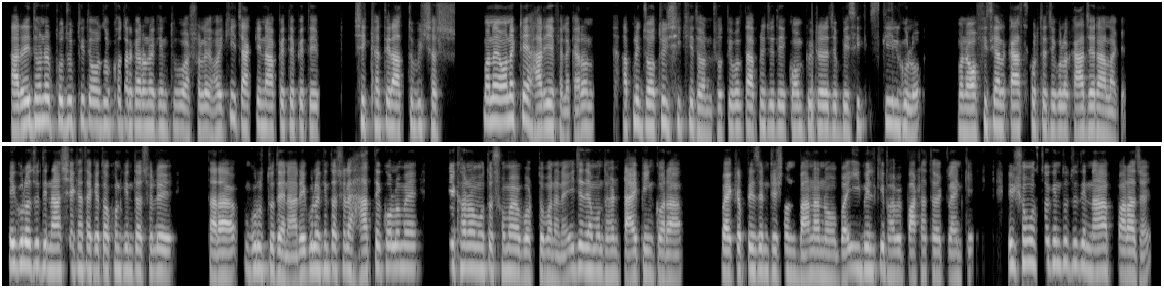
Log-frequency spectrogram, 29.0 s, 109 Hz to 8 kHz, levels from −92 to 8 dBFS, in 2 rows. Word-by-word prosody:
আর 165 - +6
এই 195 - +6
ধরনের 210 -1 +4
প্রযুক্তিতে 195 0 0
অদক্ষতার 185 0 -2
কারণে 175 0 +2
কিন্তু 170 0 -5 0.2
আসলে 165 +2 -2
হয় 160 +1 0
কি - - -2
চাকরি 175 +2 +1
না 165 - +5
পেতে, 175 0 -1
পেতে, 170 -1 -1 0.6
শিক্ষার্থীর 185 -2 0
আত্মবিশ্বাস 170 -1 -4 0.6
মানে 205 +1 +5
অনেকটাই 220 -1 +4
হারিয়ে 170 +2 +4
ফেলে। 145 -2 -4
কারণ, 170 +3 0 0.5
আপনি 185 +4 0
যতই 175 +2 +3
শিক্ষিত 185 -2 -4
হন 150 -1 -3
সত্যি 160 +2 -4
বলতে 170 0 -1
আপনি 175 - -6
যদি 170 0 -1
কম্পিউটারের 165 0 +1
যে - - -2
বেসিক 160 +3 -3 0.2
স্কিল 190 -2 -1
গুলো, 155 -2 +1 0.5
মানে 160 -1 +2
অফিসিয়াল 180 +2 0
কাজ 170 0 +5
করতে 175 0 -3
যেগুলো 165 0 0
কাজে 165 +1 +3
না 150 - +4
লাগে। 135 - -7 0.6
এইগুলো 210 +1 +6
যদি 200 -1 +2
না - - +6
শেখা 185 -1 -1
থাকে 175 -1 +2
তখন 175 +2 0
কিন্তু 175 0 -2
আসলে 170 +1 0 0.6
তারা 155 +1 +6 0.3
গুরুত্ব 185 0 0
দেয় 160 -2 +4
না। 135 - 0
আর 140 - -2
এগুলা 185 +2 +2
কিন্তু 185 0 -1
আসলে 175 0 0
হাতে-কলমে, 190 +3 +1 0.4
শেখানোর 190 -1 +1
মত 180 - -3
সময়ও 175 -1 +2
বর্তমানে 155 -2 -2
নাই। 140 - -4
এই - - -3
যে 190 - +4
যেমন 170 -1 0
ধরেন 160 0 -2
টাইপিং 160 +2 +1
করা 150 -1 +1 0.6
বা 165 - +4
একটা 170 +1 0
প্রেজেন্টেশন 170 -2 -1
বানানো 150 0 +1
বা 155 - +2
ইমেইল 180 -1 0
কিভাবে 160 -3 -1
পাঠাতে 160 +1 -2
হয় 155 - -2
ক্লায়েন্টকে। 150 +1 -5 0.5
এই 205 - +2
সমস্ত 220 -1 0
কিন্তু 215 0 -1
যদি 205 -1 -1
না 170 - +4 0.2
পারা 160 -1 +3
যায় 140 +4 -6
170 Hz, 180 wpm, -23 LUFS, 160-185 Hz, 0.6 s, আর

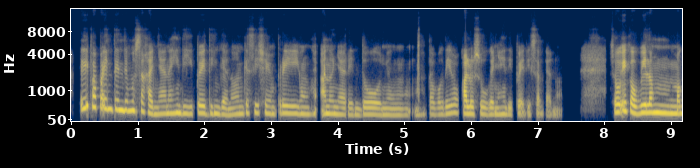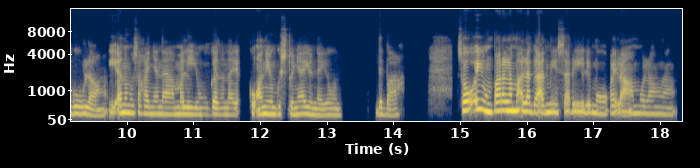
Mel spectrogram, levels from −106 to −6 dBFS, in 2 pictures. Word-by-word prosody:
Ipapaintindi 330 -6 +3
mo 275 - +2
sa 265 -1 -1
kanya 195 -5 -2
na 200 - -3
hindi 200 -3 -2
puwedeng 200 -2 -1
gano'n. 185 +1 -6
Kasi 220 0 -6
siyempre 205 0 -4
'yong 185 -1 -7
ano 195 0 -1
niya 180 -2 -5
rin 165 -2 -10
do'n, 175 -2 -3
'yong, 165 0 -8 0.4
tawag 175 -1 -10
dito, 205 +4 -4
kalusugan 190 -3 0
niya 180 +1 -5
hindi 175 - -7
puwede - - -9
sa - - -10
gano'n. - - -15 0.8
So 230 -2 +4
ikaw 235 -6 +5
bilang 225 +2 +5 0.3
magulang 190 -6 -2
i-ano 225 +1 +2
mo 215 - -1
sa 215 - -5
kanya 190 -2 -4
na 185 -1 -3
mali 185 0 -1
'yong 175 0 -11
gano'n 175 0 -3
na 175 -1 -6
e, - - -6
kung - - -3
ano 195 - +2
'yong 185 -1 -2
gusto 185 -1 -4
niya 190 +2 -3
'yon 185 -3 -3
na 160 - -6
'yon, 160 0 -8 0.5
'di 180 - -2
ba? 160 -2 -8 0.9
So 280 +1 +6
ayun 280 -6 +6
para 275 +2 +7
lang 270 0 +9
maalagaan 230 -4 +3
mo 235 - 0
yung 225 - -5
sarili 245 -2 -2
mo 190 -3 -5
kailangan 205 0 -2
mo 205 -1 -6
lang 190 0 -8
ng 175 -1 -12
195 Hz, 200 wpm, -21 LUFS, 180-225 Hz, 0.9 s, lang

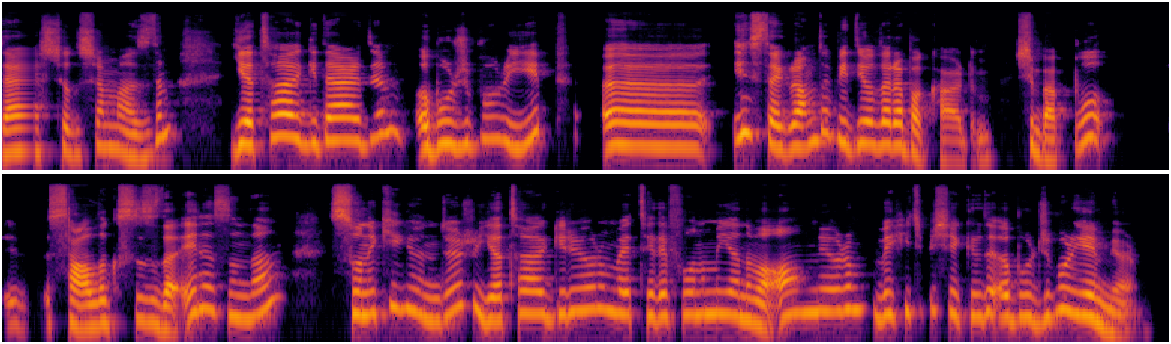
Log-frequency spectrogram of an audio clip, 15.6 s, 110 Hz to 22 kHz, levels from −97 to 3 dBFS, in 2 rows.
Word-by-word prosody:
ders 205 +1 0
çalışamazdım, 210 - -4 0.4
yatağa 280 +6 +6
giderdim. 290 +5 +2
Abur 250 +4 +2
cubur 280 +5 -5
yiyip, 295 +10 -3 0.3
ııı, 230 -2 +4
Instagram'da 285 -2 +2
videolara 250 -2 +2
bakardım. 145 -4 -4
Şimdi - - -4
bak, 150 +7 -1
bu 305 +3 -2 0.4
e - - -9
i 190 - -14
sağlıksız 200 +2 +1
da. 170 - +5
En 275 - 0
azından 290 - -3 0.3
son 265 -2 +2
2 275 +5 -3
gündür 285 +2 -2
yatağa 270 +2 0
giriyorum 295 +4 -2
ve 265 -1 0
telefonumu 265 +1 -2
yanıma 235 -8 +1
almıyorum 290 +3 -1
ve 250 +2 -1
hiçbir 290 +3 -8
şekilde 270 -1 -3
abur 240 0 -1
cubur 270 +8 -1
yemiyorum. 185 - 0
255 Hz, 135 wpm, -25 LUFS, 225-290 Hz, 0.4 s, yatağa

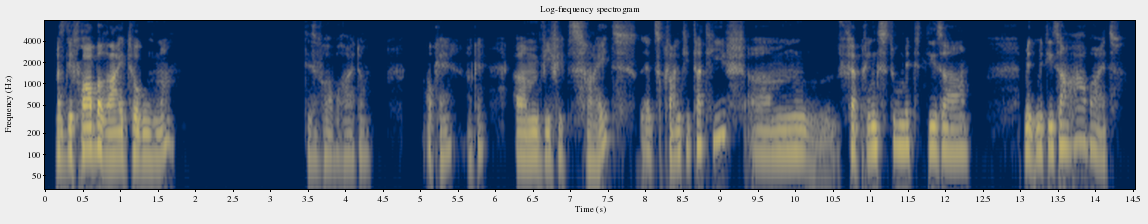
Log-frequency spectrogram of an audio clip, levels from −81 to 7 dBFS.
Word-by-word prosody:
Also, 105 -2 +1
die 115 - +6
Vorbereitung, 105 -4 +6
ne? 135 +7 -4 1.8
Diese 100 -1 -9
Vorbereitung. 100 +2 -10 0.7
Okay, 105 +3 -7 0.2
okay. 120 +5 -11 0.4
Ähm, 100 0 +2
wie 100 -1 -1
viel 110 -2 -7
Zeit 110 - -5
jetzt - - -7
quantitativ, 135 - -2
ähm, 110 -8 -3
verbringst 125 +2 +1
du 135 - 0
mit 130 -1 0
dieser 115 -2 +1 0.7
mit 115 -3 +3
mit 120 0 0
dieser 125 +2 +3
Arbeit? 130 -6 -6
110 Hz, 95 wpm, -25 LUFS, 100-125 Hz, 1.8 s, die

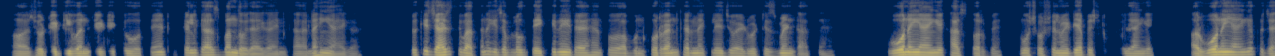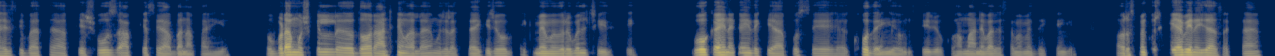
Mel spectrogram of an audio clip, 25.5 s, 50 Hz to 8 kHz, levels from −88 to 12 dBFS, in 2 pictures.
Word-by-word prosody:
और 95 -2 -3
जो 100 - 0
DD 100 +1 0
1 105 -1 +3
DD 100 +1 -4
2 110 - 0
होते 105 +4 -7
हैं 140 - +1 0.2
टेलीकास्ट 130 +1 0
बंद 130 -3 +3
हो 95 - 0
जाएगा 90 0 -5
इनका 90 +1 -11
नहीं 110 +3 0
आएगा। 90 +1 -9
क्योंकि 130 - -6
ज़ाहिर 135 -2 +7
सी 150 - -9
बात 110 -4 +3
है - - -5
ना 155 - -3
कि 135 - -2
जब 130 -1 -4
लोग 130 -1 -2
देख 110 -1 +1
ही 140 - -1
नहीं 140 -2 +6
रहे 125 -1 +1
हैं 125 0 -4
तो 125 -2 -4
अब 110 +1 -5
उनको 110 +3 -5
रन 115 +1 +2
करने 115 -1 -1
के 115 +2 -10
लिए 115 - 0
जो 120 +1 -5
एडवर्टाइजमेंट 105 0 -3
आते 90 0 -14
हैं, 95 +3 -19 0.6
वो 130 +4 +10
नहीं 135 -1 +9
आएँगे 125 0 +5
खास 115 -3 -4
तौर 100 -2 -5
पे। 100 0 -15 0.2
वो 120 - 0
सोशल 115 +1 -3
मीडिया 125 +2 +3
पर 125 - -4
शुरू 115 -2 -17
हो 110 - -3
जाएँगे 105 0 -3 0.4
और 100 - +2
वो 130 +7 +8
नहीं 145 0 +10
आएंगे 140 +2 +1
तो 150 -3 -12
ज़ाहिर 105 -2 -4
सी 115 +3 -12
बात 110 -2 -8
है 125 - -9
आपके 110 +1 -9
शोज़ 125 +2 -4
आप 115 -3 -5
कैसे 120 -1 -8
आप 95 -2 -4
बना 90 -1 -5
पाएँगे। 95 +1 -14 0.4
तो 105 - -8
बड़ा 135 - +8
मुश्किल 135 +1 +1 0.2
दौर 115 +1 +2
आने 105 +3 -1
वाला 105 -1 -4
है 115 - -7
मुझे 105 -3 -8
लगता 100 +1 -10
है 100 - -4
कि 110 - -9
जो 105 -1 -5
एक - - -19
मेमोरेबल 105 +3 0
चीज़ 100 -6 -9
थी - - -21 0.6
वो 135 +1 +10
कहीं 130 0 +8
ना 125 - +2
कहीं 125 0 -1
देखिए 110 +1 -5
आप 100 -1 -4
उसे 100 0 -9
खो 135 - +3
देंगे 95 -1 -4
उन 90 +1 -10
चीजों 95 0 -10
को 100 +1 -22
हम 95 0 -8
आने 95 0 -4
वाले 95 -1 -5
समय 95 +1 -12
में 95 -1 -9
देखेंगे 95 0 -16 0.4
और 110 - -3
उसमें 125 +5 -2
कुछ - - -13
किया 130 0 +5
भी 135 - +9
नहीं 130 -1 +1
जा 120 -2 +3
सकता 105 -2 -10
है। 100 - -9
110 Hz, 265 wpm, -23 LUFS, 100-125 Hz, 0.6 s, वो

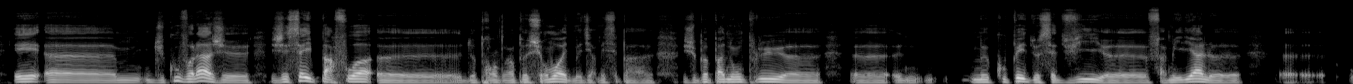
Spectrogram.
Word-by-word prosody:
Et 130 +2 +4
hem, 100 -2 -2
du 100 0 -9
coup, 170 - -2
voilà, 150 +1 +5
je 95 -4 -2 0.2
j'essaye 120 - +4
parfois, 130 -2 +3
heu, 85 -3 -4
de 85 +3 -7
prendre 90 0 -5
un 95 - -2
peu 105 +3 -3
sur 90 +3 0
moi 125 0 +6
et - - +2
de 85 - -9
me 90 - -6
dire: - - -8
«Mais 95 - -7
c'est 90 - -11
pas 80 -5 -10 0.3
je - - -8
peux 115 - 0
pas 115 - +2
non 115 -1 +3
plus, 125 +1 +3
heu 90 -3 -3 0.3
heu, 85 0 -7
hem, 90 -1 -8 0.5
me 110 +1 +1
couper 115 +7 +4
de 105 -4 -2
cette 95 0 -3
vie, 110 +3 +1
heu, 85 0 -3
familiale, 105 +9 +2
heu 85 -1 -4 0.4
heu, 460 0 -9 0.5
au - - -18
100 Hz, 175 wpm, -23 LUFS, 90-115 Hz, 0.5 s, moi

